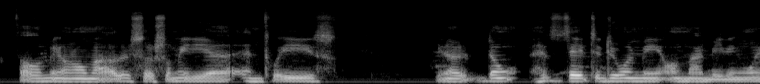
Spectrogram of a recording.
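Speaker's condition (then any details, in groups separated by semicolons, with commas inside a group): Cerebral palsy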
